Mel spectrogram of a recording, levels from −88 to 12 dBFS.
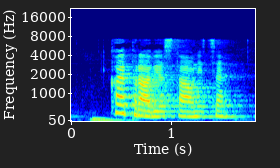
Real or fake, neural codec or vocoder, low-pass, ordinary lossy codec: real; none; 7.2 kHz; MP3, 48 kbps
